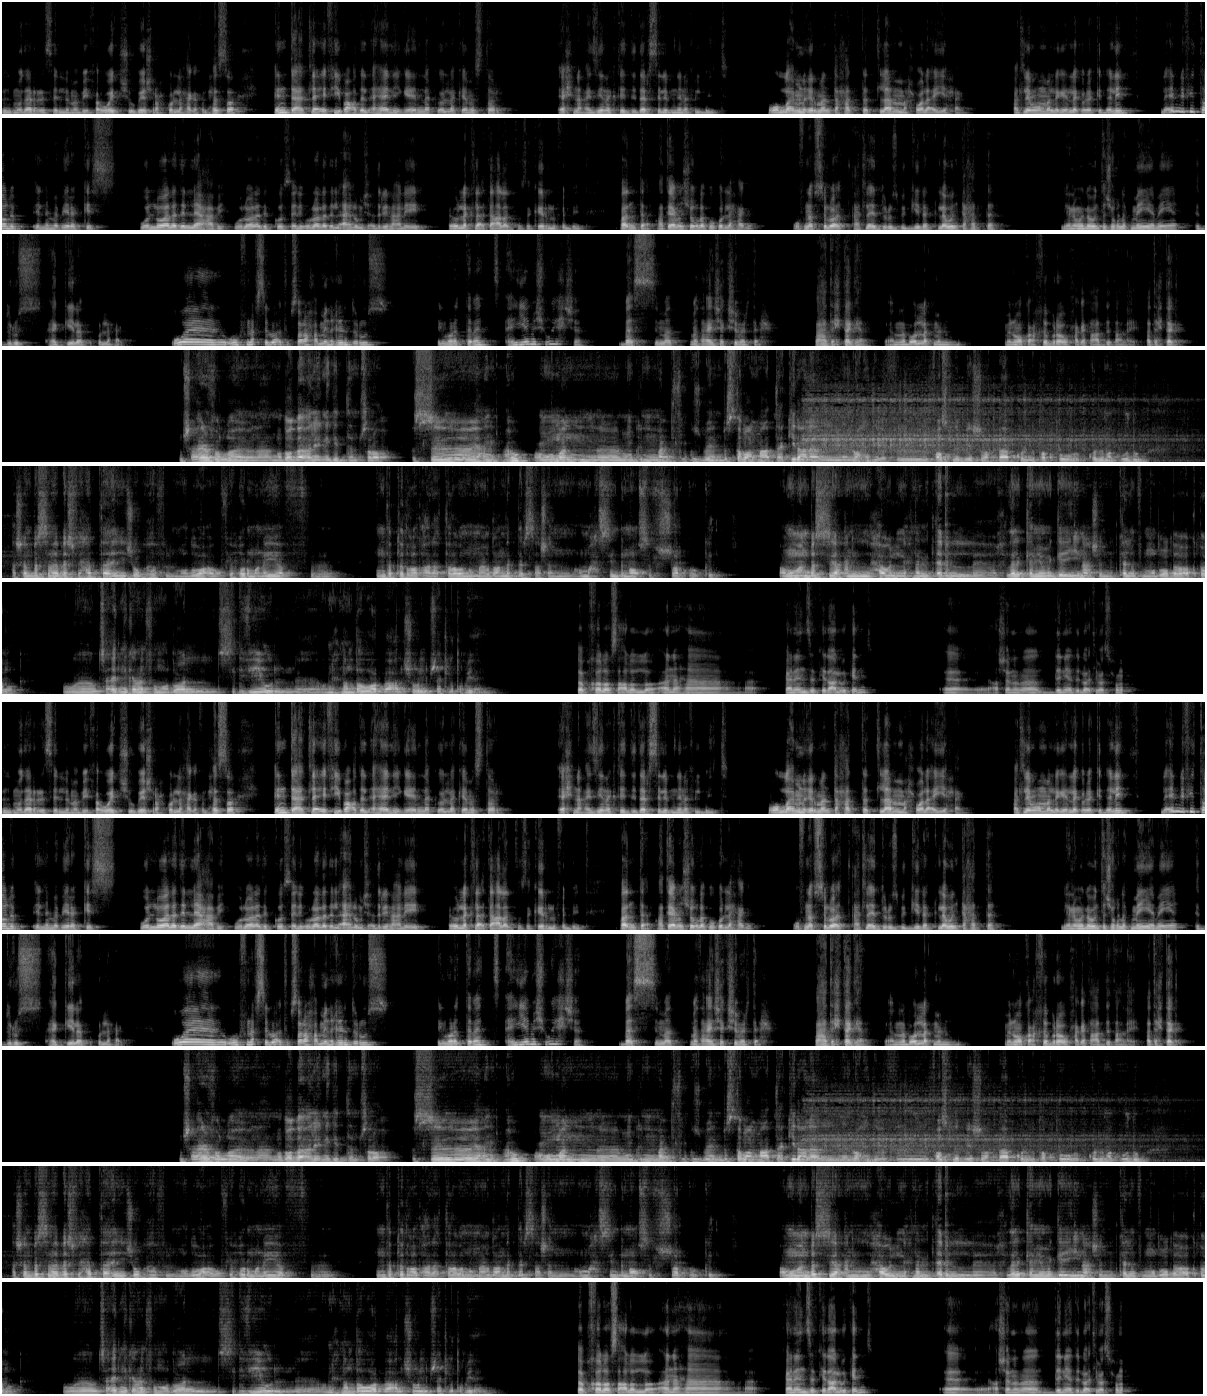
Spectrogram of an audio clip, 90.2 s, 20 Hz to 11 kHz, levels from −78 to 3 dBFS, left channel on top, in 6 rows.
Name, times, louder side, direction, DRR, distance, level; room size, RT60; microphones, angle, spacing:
voice 1, 0.0-3.0 3.4-6.3 7.0-8.9 9.6-12.1 12.6-14.1 14.5-16.4 16.8-20.3 20.6-22.3 22.8-24.4 24.9-27.5 28.3-31.6 32.2-34.9 35.5-37.3 37.8-39.7 40.2-42.1 42.6-44.8 82.4-84.6 85.0-86.0 86.9-89.2, right 2 dB, 25° right, 0.5 m, -25 dB
voice 2, 47.3-49.9 50.2-59.4 60.3-63.7 64.0-64.3 64.8-69.1 69.9-75.3 76.0-81.3, equal, 10° left, 1.5 m, -23 dB
sound 1, 55.1-60.5, left 2 dB, 65° left, 2.3 m, -38 dB
15.0 x 10.0 x 4.7 m
head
